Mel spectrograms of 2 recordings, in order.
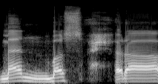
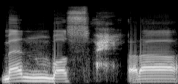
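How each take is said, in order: The two takes are said the same way.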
